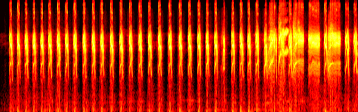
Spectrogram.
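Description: A moss wren gives a fast, even series of high, sharp chips, about four a second, ending in a louder burst of buzzy, continuous notes.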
